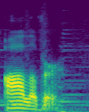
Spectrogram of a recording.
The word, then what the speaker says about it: Oliver: Oliver Oliver Olive,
